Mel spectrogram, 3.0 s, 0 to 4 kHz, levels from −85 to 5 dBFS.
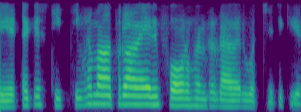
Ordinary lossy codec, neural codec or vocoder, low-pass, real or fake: none; codec, 16 kHz, 1 kbps, FreqCodec, larger model; 3.6 kHz; fake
